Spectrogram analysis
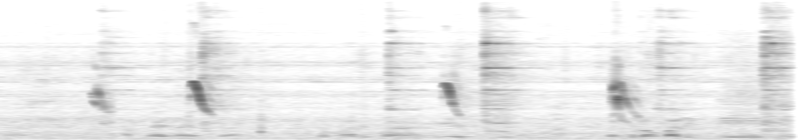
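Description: A prinia gives sharp, high, downslurred chipping notes, several a second in an uneven run, over a faint hiss of outdoor background.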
